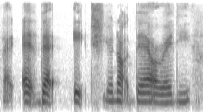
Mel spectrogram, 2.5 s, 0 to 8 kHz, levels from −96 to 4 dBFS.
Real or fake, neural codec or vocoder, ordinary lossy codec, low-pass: fake; vocoder, 22.05 kHz, 80 mel bands, HiFi-GAN; AAC, 32 kbps; 7.2 kHz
